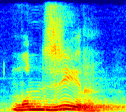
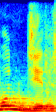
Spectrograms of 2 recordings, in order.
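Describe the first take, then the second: First: The middle consonant is a z sound. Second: The middle consonant is a j sound. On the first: It means one who gives warning. The speaker calls it right. "nama saya siapa? Munzir" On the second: The meaning becomes strange. The speaker calls it wrong. "Orang bilang munjir, salah"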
